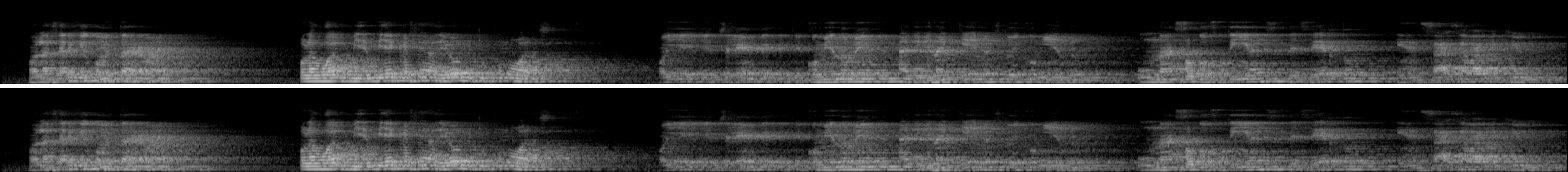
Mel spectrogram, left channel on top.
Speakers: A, on the left (about 75°); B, on the left (about 20°).
A: Hola Sergio, ¿cómo estás, hermano?
B: Hola Juan, bien, bien, gracias a Dios. ¿Y tú cómo vas?
A: Oye, excelente. Estoy comiéndome, adivina qué me estoy comiendo. Unas
B: O-
A: costillas de cerdo en salsa barbecue.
